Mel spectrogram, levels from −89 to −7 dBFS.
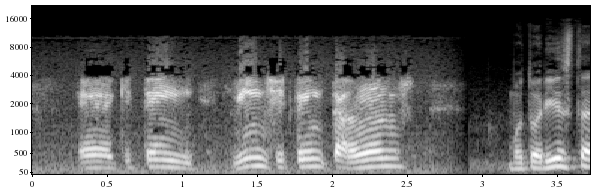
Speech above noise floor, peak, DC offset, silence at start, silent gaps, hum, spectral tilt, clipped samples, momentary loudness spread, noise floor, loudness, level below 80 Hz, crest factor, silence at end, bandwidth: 27 dB; 0 dBFS; under 0.1%; 0 s; none; none; -5 dB/octave; under 0.1%; 8 LU; -41 dBFS; -14 LUFS; -42 dBFS; 14 dB; 0 s; 12.5 kHz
